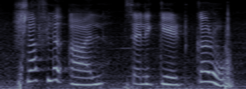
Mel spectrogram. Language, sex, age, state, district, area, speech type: Urdu, female, 18-30, Telangana, Hyderabad, rural, read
